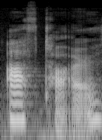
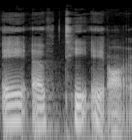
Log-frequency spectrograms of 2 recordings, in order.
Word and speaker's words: Aftar: and that energy was Aftar. So Aftar, like after, but with an A.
